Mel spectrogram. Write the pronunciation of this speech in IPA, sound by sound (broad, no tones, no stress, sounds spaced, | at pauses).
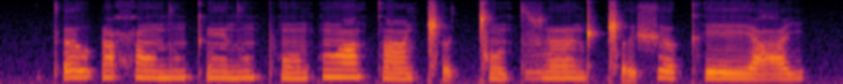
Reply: tʼ œ ʊ̯ ʔ œ̃ ħ õ d ũ kʼ ẽ d ũ pʰ õ k õː tˤ ẽ ǁ ə̰ ǀ õ t ɮ œ̃ː d ǁ ə̰ ʃ œ ə̯ kʰ eː ʕ i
